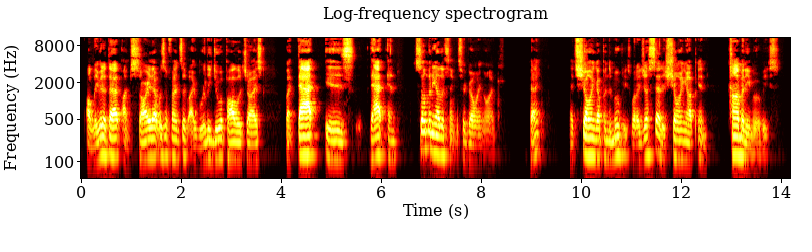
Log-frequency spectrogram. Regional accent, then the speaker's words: New York City, New York, United States; I'm not easily shocked. I grew up in New York City, okay?

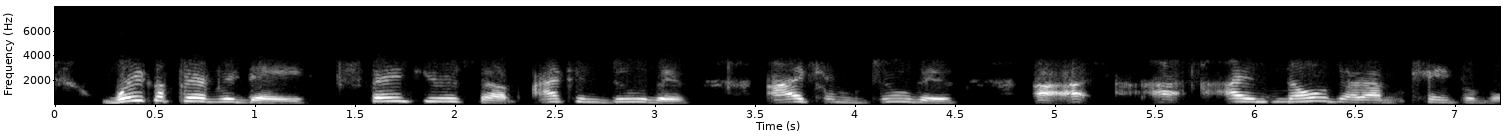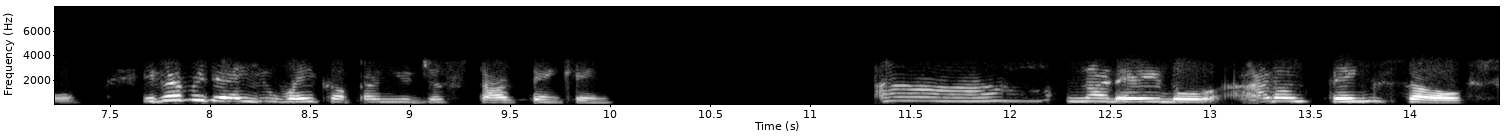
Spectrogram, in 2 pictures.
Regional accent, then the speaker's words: Jamaica; I am from Jamaica, West Indies. I love my country. I love where I'm coming from.

